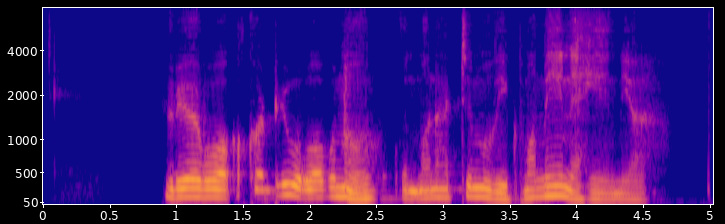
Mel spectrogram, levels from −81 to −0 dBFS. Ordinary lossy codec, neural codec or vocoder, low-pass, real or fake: none; codec, 16 kHz, 0.5 kbps, X-Codec, HuBERT features, trained on balanced general audio; none; fake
